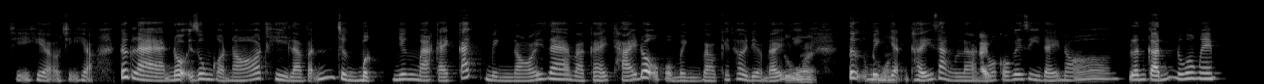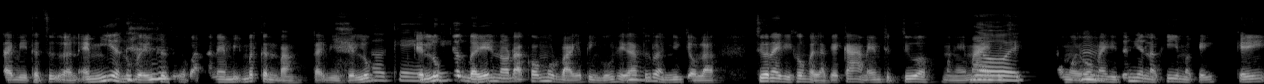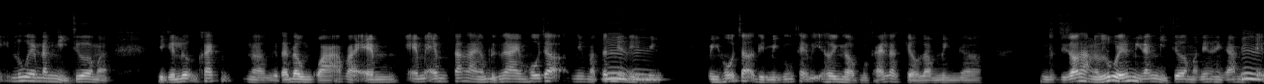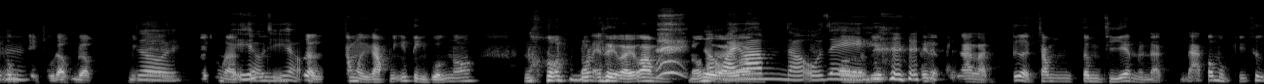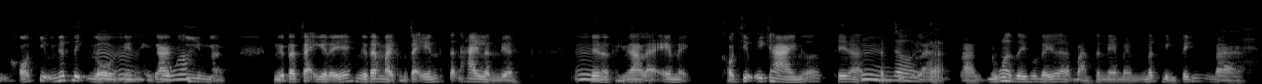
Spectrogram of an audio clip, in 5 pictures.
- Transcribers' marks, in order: other background noise; chuckle; tapping; chuckle; laughing while speaking: "nó"; laugh
- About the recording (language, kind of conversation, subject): Vietnamese, podcast, Bạn cân bằng việc học và cuộc sống hằng ngày như thế nào?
